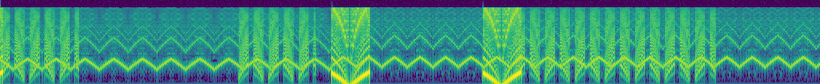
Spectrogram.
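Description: Quick electronic chomping blips play in a steady rhythm.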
